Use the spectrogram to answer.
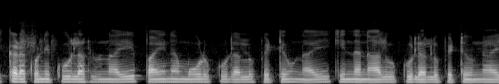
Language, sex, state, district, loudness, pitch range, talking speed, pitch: Telugu, male, Telangana, Adilabad, -21 LUFS, 115-125 Hz, 170 wpm, 120 Hz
